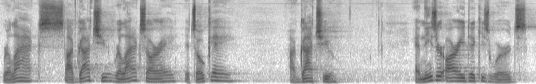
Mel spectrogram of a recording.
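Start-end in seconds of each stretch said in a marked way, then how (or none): 0.0-5.0 softer, low and gentle, as a comforting voice; soft reassuring voice. A narrator's reading. The Holy Spirit reassuring a shaken pitcher, soft and gentle. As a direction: let the calm voice settle him down. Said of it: "I hear a voice".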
